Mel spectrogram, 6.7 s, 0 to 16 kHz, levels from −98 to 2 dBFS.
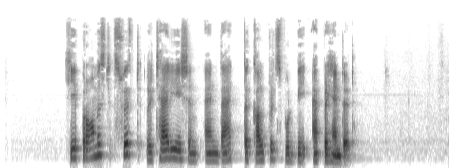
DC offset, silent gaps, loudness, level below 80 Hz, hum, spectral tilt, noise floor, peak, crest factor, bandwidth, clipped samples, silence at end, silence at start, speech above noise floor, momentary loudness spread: under 0.1%; none; -29 LUFS; -74 dBFS; none; -5.5 dB/octave; -83 dBFS; -8 dBFS; 22 dB; 11.5 kHz; under 0.1%; 1.45 s; 1 s; 55 dB; 8 LU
